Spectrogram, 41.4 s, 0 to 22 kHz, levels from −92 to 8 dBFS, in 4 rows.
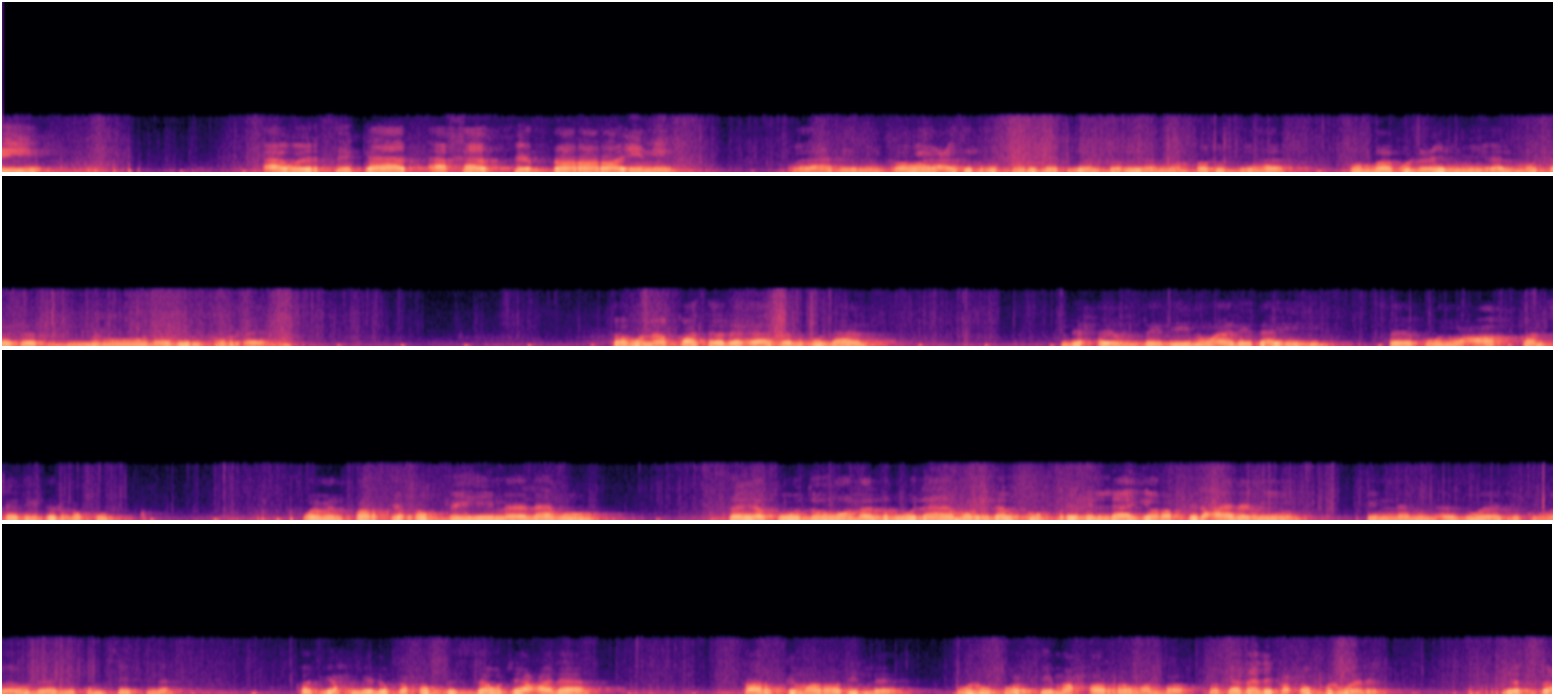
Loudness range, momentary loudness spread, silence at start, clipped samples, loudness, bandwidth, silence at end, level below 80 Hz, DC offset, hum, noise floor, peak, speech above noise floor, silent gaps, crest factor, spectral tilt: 4 LU; 10 LU; 0 s; under 0.1%; -15 LUFS; 7.4 kHz; 0 s; -42 dBFS; under 0.1%; none; -45 dBFS; -2 dBFS; 31 dB; none; 14 dB; -8.5 dB/octave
